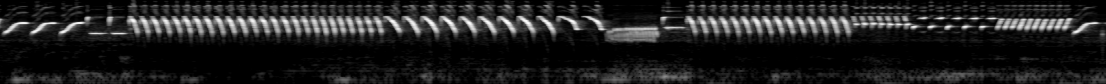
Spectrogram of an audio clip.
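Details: Canary in long, continuous full song, used as a tutor recording for training other birds: fast high rolling trills, brief lower buzzy bursts and sharp upswept whistles, changing phrase every second or two.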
